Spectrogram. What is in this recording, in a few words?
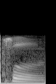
"tinn", ireland language pronounciation; Monophtongs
